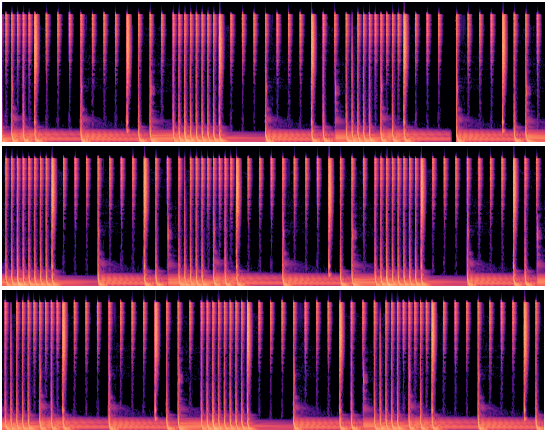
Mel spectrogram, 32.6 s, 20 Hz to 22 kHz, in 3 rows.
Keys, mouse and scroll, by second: 14.4 ctrl+-, 17.8 right click, 26.1 ctrl+-, 26.4 ctrl+-, 26.6 ctrl+-.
